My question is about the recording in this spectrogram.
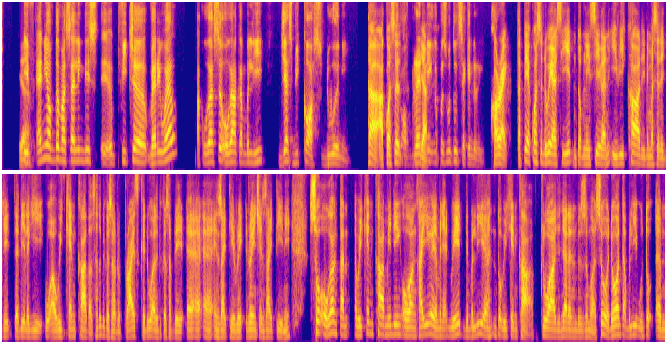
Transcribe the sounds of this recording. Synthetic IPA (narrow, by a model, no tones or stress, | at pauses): jaifɛniɔfd̪ɛ̃masɛlĩŋdisfit͡ʃəvɛɹiwɛl | ʔakuɾasəoɹãŋakãnbəli | d͡ʒasbikɔsduəni | t̪aʔa̰kuɾasəbɾɛ̃jadĩŋapəsmət̪usɛkɔ̃ndəɹikʰɔɹɛk̚t̚t̪apiakuasədəweajsiːt̪̚unt̪ʊk̚məlesiakaniwikʰadinĩmasədad͡ʒadilaɡiəwikʰɛ̃nkʰat̪asat̪ubikɔsɔfdəpɾajskədualabikɔsɔfdəəəʔɛ̰̃nzait̪iɹent͡ʃɛ̃nzajt̪inĩsoʔoɾaŋt̪aʔwikɛ̃nkʰamidɪŋoɾaŋkajəjaŋbaɲãʔduɪt̪̚dəbəliunt̪ʊʔ̚wikɛ̃nkʰa̰kəluad͡ʒaɲd͡ʒalandbəsəs̬əmũəsodiəoɣaŋt̪aʔbəliunt̪ʊʔə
